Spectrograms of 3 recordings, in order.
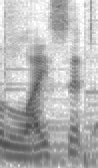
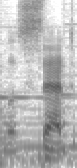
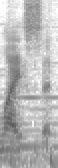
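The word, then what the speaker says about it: Lycett: cancer only more dire it's pronounced joe lysit okay i wasn't sure if it was lysit or leset but lysit i'll try to remember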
